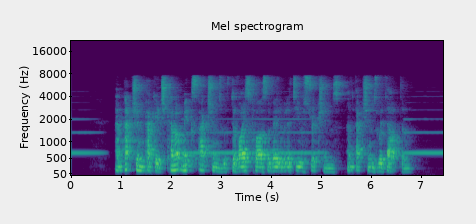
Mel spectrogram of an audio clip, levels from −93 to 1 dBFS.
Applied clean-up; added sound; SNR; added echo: none; Wind instrument, woodwind instrument; 17 dB; reverberation time 0.6 s.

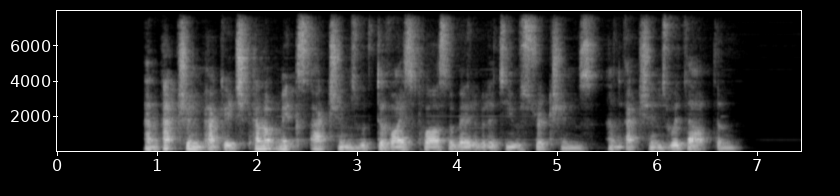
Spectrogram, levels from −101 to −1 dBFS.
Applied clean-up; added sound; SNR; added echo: neural mask model DeepFilterNet 3.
